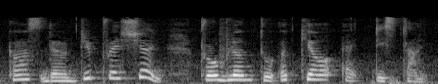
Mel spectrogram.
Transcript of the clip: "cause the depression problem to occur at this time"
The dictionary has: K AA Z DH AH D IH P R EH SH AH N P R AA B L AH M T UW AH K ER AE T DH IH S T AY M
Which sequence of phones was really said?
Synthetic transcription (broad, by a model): K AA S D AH D IH P R EH SH AH N P R AA B L AH M T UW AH K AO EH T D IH S T AY M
